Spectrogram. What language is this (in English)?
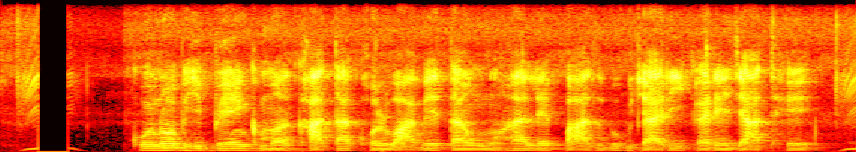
Chhattisgarhi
